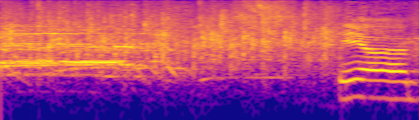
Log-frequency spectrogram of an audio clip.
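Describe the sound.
Audience applause for the youth leader, a dense, steady clatter of many hands clapping, with cheering voices and whoops rising over it and a loud vocal shout near the end.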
